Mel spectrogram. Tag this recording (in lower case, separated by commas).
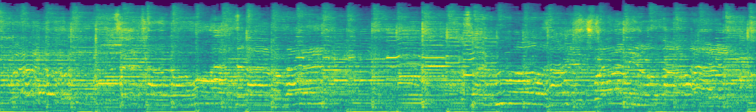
singing, music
